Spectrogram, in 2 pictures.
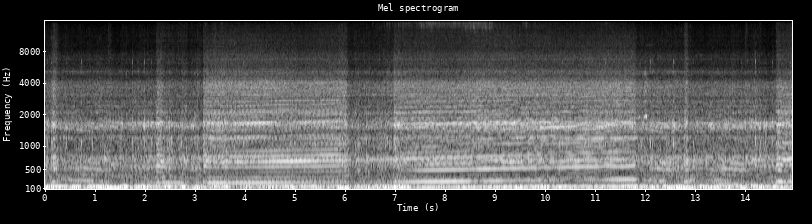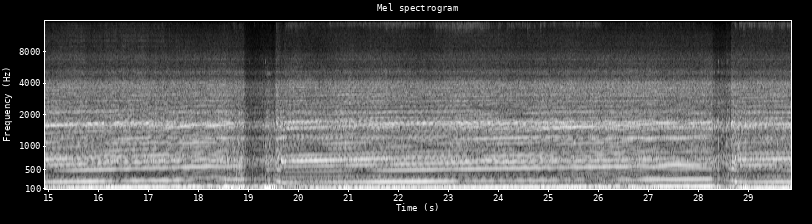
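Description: BMW race car engine heard from inside the stripped, caged cabin, pulling hard with its pitch climbing again and again. Each climb breaks off briefly at a gear change, roughly every five to eight seconds. About twelve seconds in, the revs fall and jumble for a couple of seconds as the car slows for a corner, then it pulls up through the gears again.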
